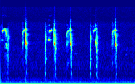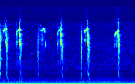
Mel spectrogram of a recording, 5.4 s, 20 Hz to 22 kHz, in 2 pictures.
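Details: Peregrine falcon at a nest box on the water tower in Axel, Netherlands, on 5 February 2018, mating on the nest ledge; harsh, sharp chips repeat about twice a second over a steady low rumble.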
